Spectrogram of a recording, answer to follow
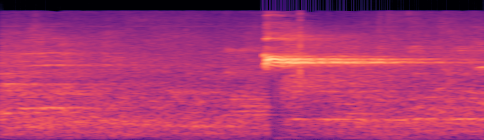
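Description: Referee's whistle: one sudden, loud, steady high blast about a second and a third in, held to the end, signalling the restart of Greco-Roman wrestling from the par terre (ground) position. Behind it is the murmur of a crowd in a large hall.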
